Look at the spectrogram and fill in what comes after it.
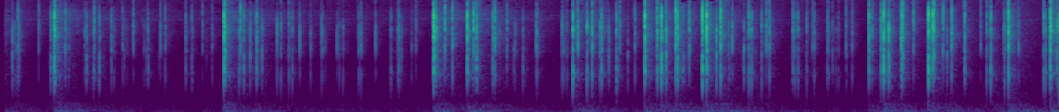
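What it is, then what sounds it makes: Plastic loose powder jar. Long acrylic nails tap and scratch a small square black plastic Maybelline Fit Me loose powder jar, hollow and filled with powder, held in both hands. The result is a quick, uneven stream of crisp, bright clicks and scratchy crinkling sounds in short bursts, each dying away almost instantly with no low body.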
